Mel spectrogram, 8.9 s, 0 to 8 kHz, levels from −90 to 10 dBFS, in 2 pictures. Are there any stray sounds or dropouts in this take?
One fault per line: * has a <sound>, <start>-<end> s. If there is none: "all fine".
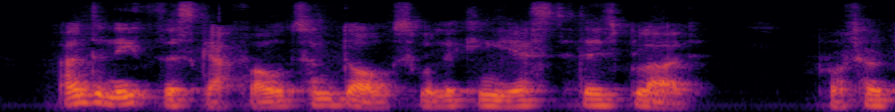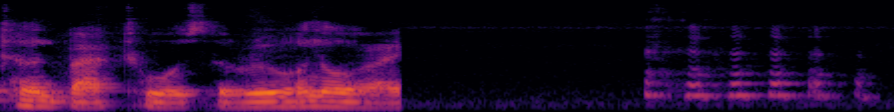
* has a laugh, 7.7-8.9 s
